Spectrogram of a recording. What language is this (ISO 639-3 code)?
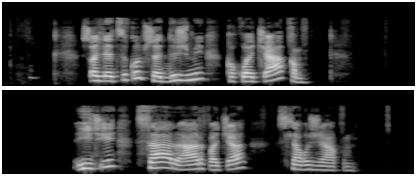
kbd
